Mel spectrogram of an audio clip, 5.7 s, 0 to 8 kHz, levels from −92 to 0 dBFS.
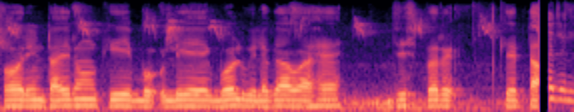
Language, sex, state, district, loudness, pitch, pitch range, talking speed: Hindi, male, Rajasthan, Bikaner, -18 LUFS, 115 Hz, 110-120 Hz, 165 wpm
